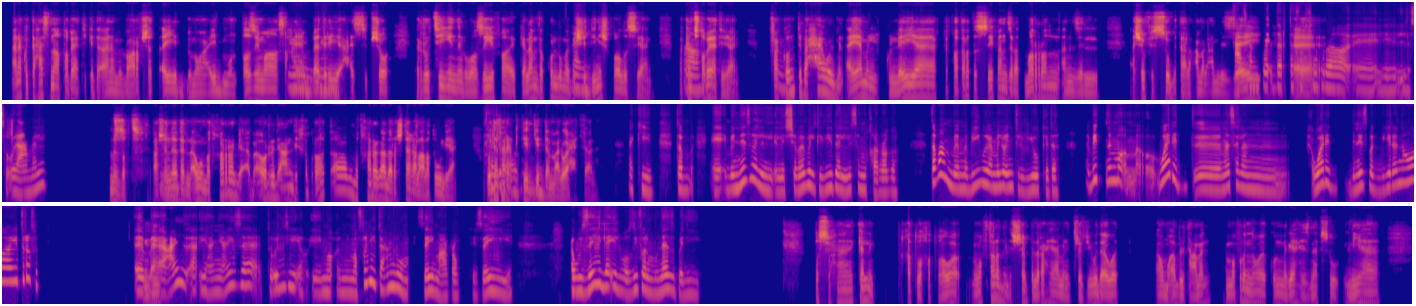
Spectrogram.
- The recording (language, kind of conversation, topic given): Arabic, podcast, إيه نصيحتك للخريجين الجدد؟
- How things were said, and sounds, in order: in English: "الروتين"; other background noise; in English: "already"; chuckle; in English: "interview"; in English: "interview"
